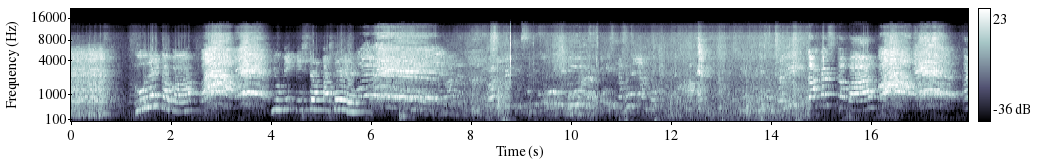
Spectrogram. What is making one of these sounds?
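A young woman talks with animation to a group of children.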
